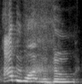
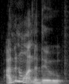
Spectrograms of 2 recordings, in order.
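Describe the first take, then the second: First: Mocking a cracked voice, very high and loud; laughing, exaggerated squeaky imitation; hammed-up high-pitched mimicry through laughter; John Travolta. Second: Voice cracking. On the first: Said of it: "you sound like John Travolta in the seventies". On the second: Real, not acted. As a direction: voice breaks upward mid-sentence. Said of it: "voice kinda cracked there".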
